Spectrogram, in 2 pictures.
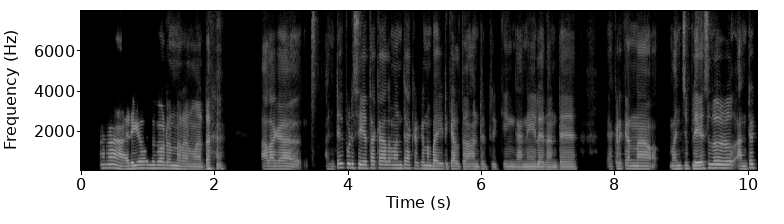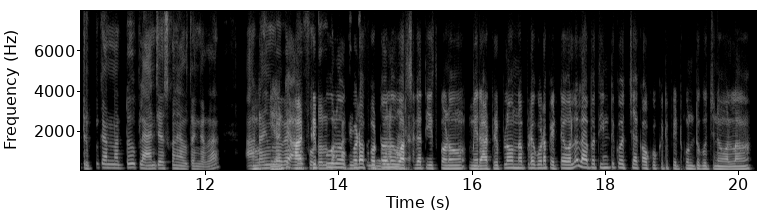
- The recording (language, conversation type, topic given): Telugu, podcast, మీ పని ఆన్‌లైన్‌లో పోస్ట్ చేసే ముందు మీకు ఎలాంటి అనుభూతి కలుగుతుంది?
- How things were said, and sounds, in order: giggle; lip smack; in English: "ట్రిక్కింగ్"; in English: "ప్లాన్"; distorted speech; in English: "ట్రిప్‌లో"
